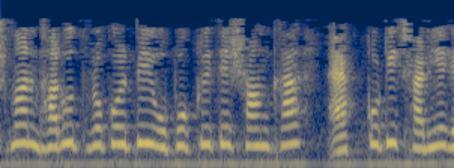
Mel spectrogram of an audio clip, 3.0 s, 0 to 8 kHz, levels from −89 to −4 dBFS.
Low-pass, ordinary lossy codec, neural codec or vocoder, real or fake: 7.2 kHz; MP3, 24 kbps; codec, 16 kHz, 4.8 kbps, FACodec; fake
